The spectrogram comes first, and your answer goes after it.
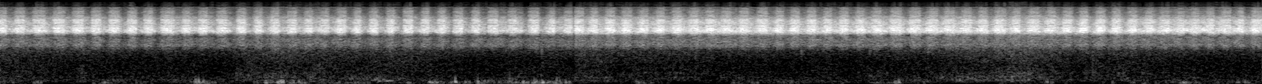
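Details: A bay in Korčula rings with crickets: an unbroken, piercing high chorus with a rapid rhythmic throb. Light wind and distant low surf-like rumble sit behind it.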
